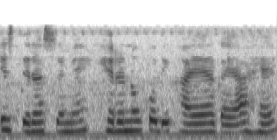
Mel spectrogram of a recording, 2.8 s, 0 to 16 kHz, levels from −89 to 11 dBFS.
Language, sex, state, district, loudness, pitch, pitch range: Hindi, female, Jharkhand, Jamtara, -14 LUFS, 235 Hz, 230-255 Hz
